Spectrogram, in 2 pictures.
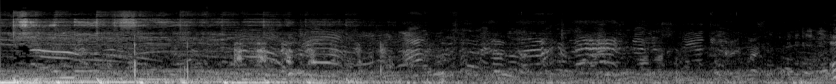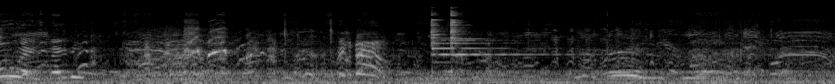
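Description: An outdoor crowd chatters and calls out.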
